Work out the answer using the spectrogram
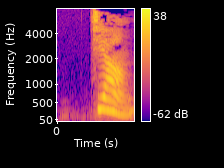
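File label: "jiang", fourth tone, Mandarin Chinese pinyin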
